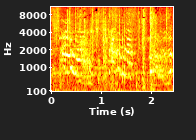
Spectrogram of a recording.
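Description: A person laughing in high, wavering squeals.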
